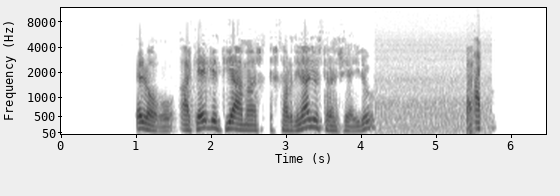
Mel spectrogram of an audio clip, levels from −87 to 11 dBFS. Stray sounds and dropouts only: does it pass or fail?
fail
